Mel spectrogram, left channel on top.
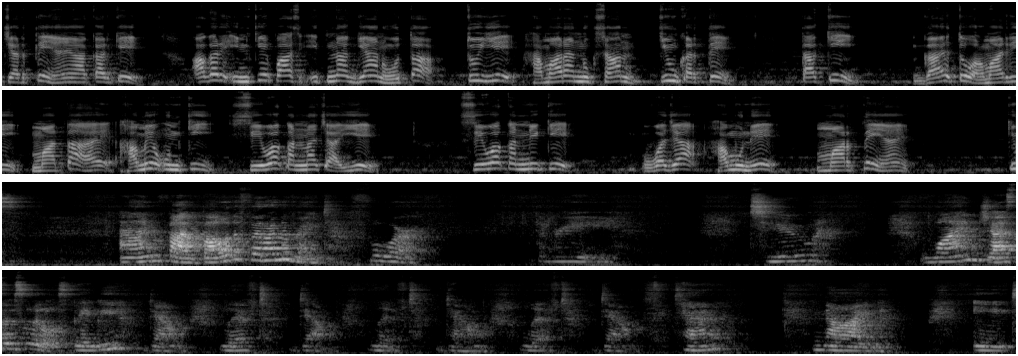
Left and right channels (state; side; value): different; both; correlation 0.01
